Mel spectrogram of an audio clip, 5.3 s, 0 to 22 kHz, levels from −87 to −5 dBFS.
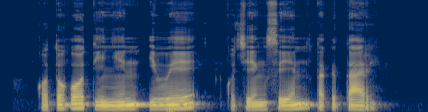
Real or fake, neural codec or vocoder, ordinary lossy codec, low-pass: real; none; none; none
